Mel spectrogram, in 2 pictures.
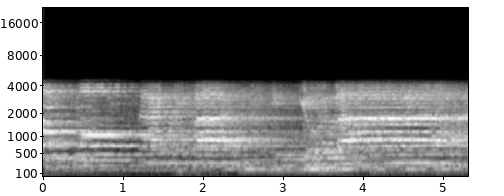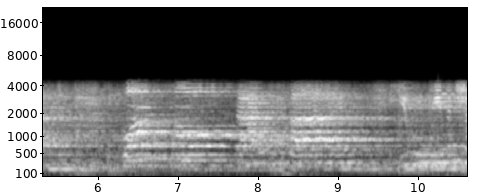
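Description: Two female voices singing a slow song together in harmony, with acoustic guitar accompaniment, amplified live through the hall's sound system. The singing runs in long held phrases, with a brief breath between lines about three seconds in and again a little after six seconds.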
